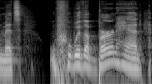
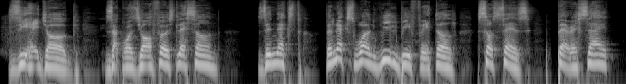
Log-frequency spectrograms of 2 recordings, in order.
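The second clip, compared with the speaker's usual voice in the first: put-on French accent, laid on thick; 2 semitones higher than usual. Narrator reads the nugget Parasite's line to Sonic, Parasite's heavy French accent. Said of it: "noting the heavy French accent".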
